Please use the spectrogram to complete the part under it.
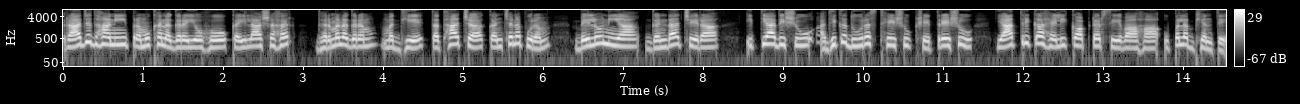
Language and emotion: Sanskrit, neutral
